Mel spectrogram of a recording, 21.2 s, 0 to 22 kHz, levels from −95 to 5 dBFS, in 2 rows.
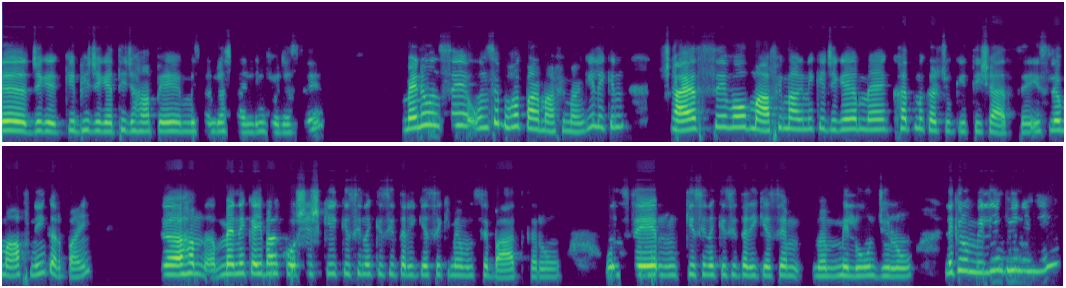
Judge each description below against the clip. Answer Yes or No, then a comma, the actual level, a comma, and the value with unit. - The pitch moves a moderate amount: Yes, average, 4.5 semitones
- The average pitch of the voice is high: Yes, high, 245 Hz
